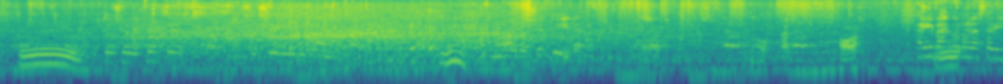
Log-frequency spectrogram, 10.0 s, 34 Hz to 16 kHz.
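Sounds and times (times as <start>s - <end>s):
man making appreciative sounds: 0.2s - 0.9s.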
